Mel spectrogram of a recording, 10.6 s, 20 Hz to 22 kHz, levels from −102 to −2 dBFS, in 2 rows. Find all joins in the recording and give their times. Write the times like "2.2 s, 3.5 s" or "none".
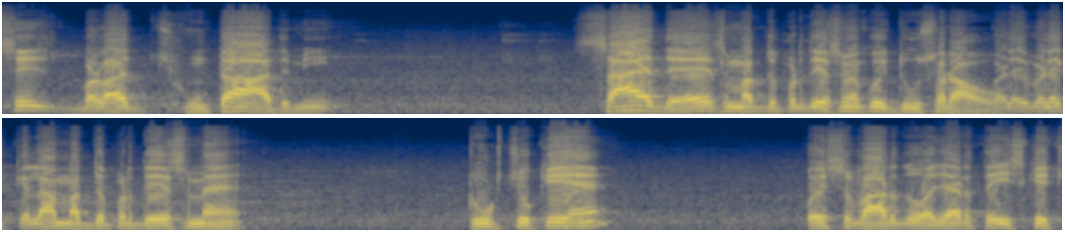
5.3 s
